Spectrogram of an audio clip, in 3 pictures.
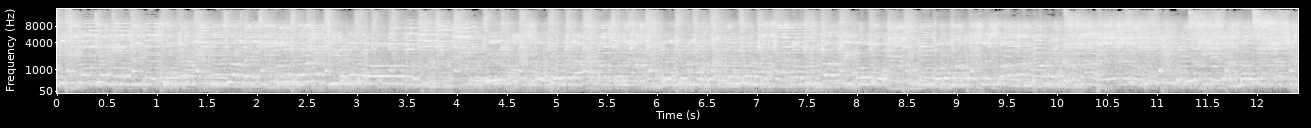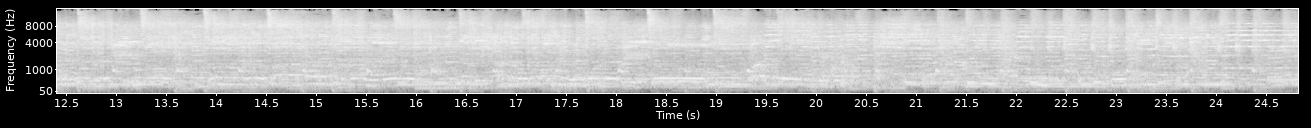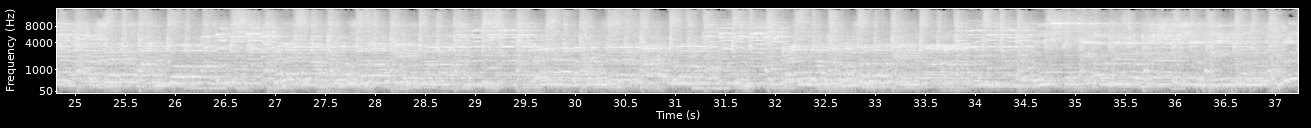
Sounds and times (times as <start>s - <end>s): Music: 0.0s - 37.2s.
